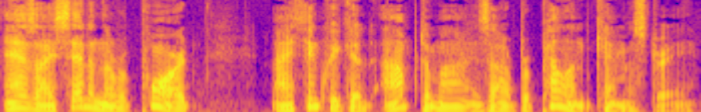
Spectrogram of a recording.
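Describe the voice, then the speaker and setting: Pedantic scientist for a game, husky, pitch swings all over, formal, dry studio. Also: male voice, huge pitch swings, brisk, fairly bright tone, no room sound, heavily acted. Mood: earnest, formal. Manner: formal, self-satisfied. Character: earnest, pedantic male rocket scientist. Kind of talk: video game dialogue.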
